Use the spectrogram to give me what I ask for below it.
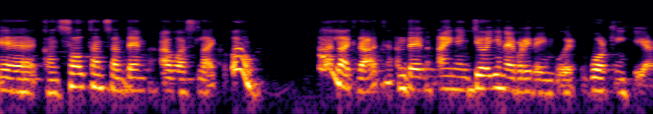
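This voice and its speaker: Using a Spanish accent, a woman speaks at a moderate pace and a fairly low pitch with fairly even intonation. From Spain. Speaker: executive search director. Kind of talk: interview. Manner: halting, with restarts.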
